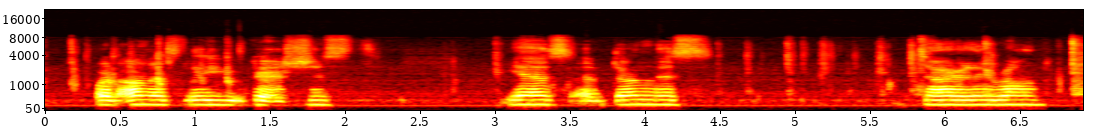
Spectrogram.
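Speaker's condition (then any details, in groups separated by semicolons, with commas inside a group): Quadriplegic cerebral palsy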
